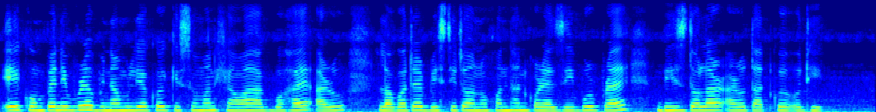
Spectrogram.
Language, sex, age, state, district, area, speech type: Assamese, female, 18-30, Assam, Nagaon, rural, read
